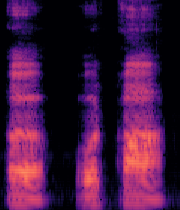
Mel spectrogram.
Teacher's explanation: जैसे अ, अब आप बोल के देखिए अ और आ। आपने आ बोला तो आपका पूरा मुंह खुला और अ बोला तो आपका आधा मुंह खुला।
